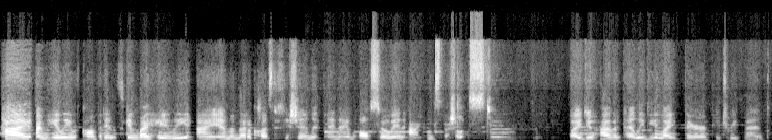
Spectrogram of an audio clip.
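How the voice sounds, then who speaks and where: A woman's voice: a little high, animated, fairly quick, faint music behind, poor audio. A woman speaking in her own business ad, explaining her skincare treatments in a friendly way. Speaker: esthetician in an ad. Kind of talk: scripted business ad.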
